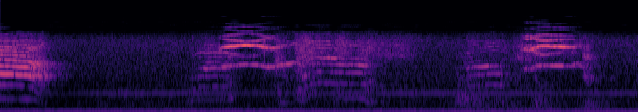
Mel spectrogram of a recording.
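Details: Mother cat meowing repeatedly: three or four clear, tonal meows spaced roughly a second apart, some rising then falling, with a faint steady hum in the background.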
